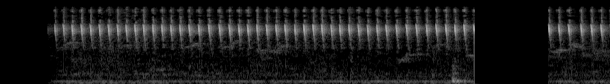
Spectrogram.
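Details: Bar-winged prinia singing a vigorous rapid 'ngebren' song meant for tutoring other birds: a fast, even series of sharp high chips, about three to four per second, with a brief pause near the end.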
